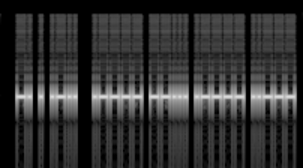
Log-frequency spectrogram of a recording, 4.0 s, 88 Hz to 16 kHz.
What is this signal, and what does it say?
Morse code, heard as a keyed tone, about 32 wpm, 800 Hz. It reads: NEL 1712
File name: morse mp3 / ITALIEN texte clair 1 vitesse 30 mots minute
